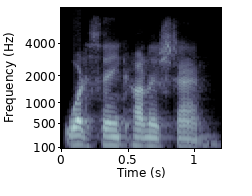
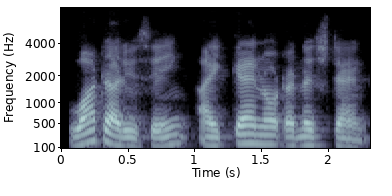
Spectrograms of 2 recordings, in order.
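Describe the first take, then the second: First: Words are said fast and run together. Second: Every word is said slowly and clearly.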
